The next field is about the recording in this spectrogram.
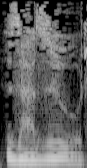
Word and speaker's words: Zazu: Oh now look Zazu, Oh now look Zazu, 注意 Zazu 这个关键词的读音 Zazu 特别容易出错，千万别读成 Zazu，那就很难听了啊。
